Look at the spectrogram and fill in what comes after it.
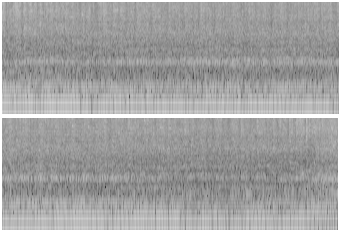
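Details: Mustang race car just after a new head gasket, first start following fuel-system priming; loud, steady, deep idle with even lope, no ticks, knocks or hiss; normal idle.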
